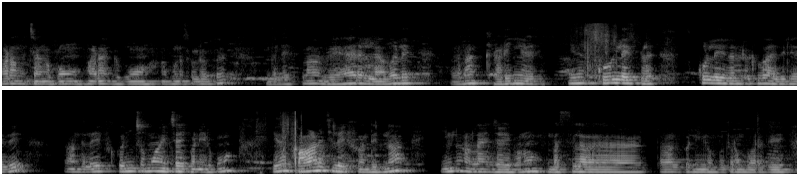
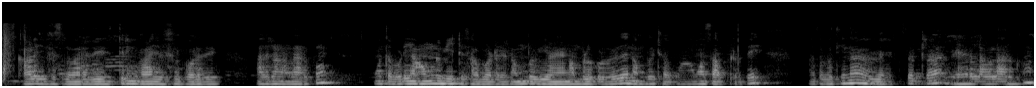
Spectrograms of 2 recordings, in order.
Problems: background sounds at intervals, low volume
